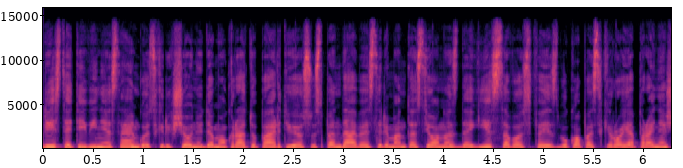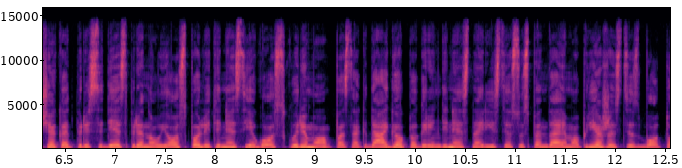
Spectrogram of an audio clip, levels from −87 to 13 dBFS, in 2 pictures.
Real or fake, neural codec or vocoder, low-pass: real; none; 14.4 kHz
